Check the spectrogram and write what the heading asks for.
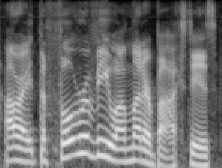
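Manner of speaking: usual speaking voice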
